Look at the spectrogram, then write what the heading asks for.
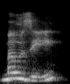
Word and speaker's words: MOSY: and then we have an acronym of m o y Mo symphony mosy is how we pronounce it so utilizing the Missouri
